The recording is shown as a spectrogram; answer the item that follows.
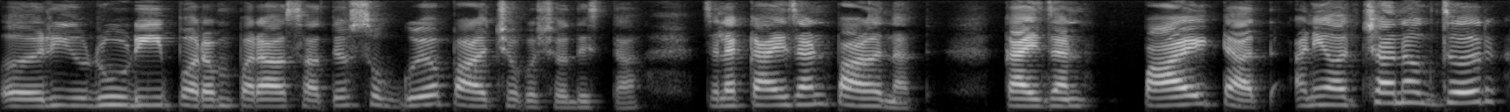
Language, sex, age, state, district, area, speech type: Goan Konkani, female, 30-45, Goa, Ponda, rural, spontaneous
